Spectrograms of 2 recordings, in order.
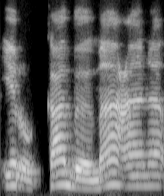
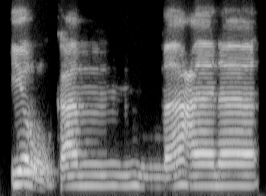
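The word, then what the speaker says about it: ارْكَب مَّعَنَا: Nomor 28, irkam ma'ana. Idghamnya idgham kamil, bukan naqis, bukan irkab ma'ana, bukan, namun irkam ma'ana.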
